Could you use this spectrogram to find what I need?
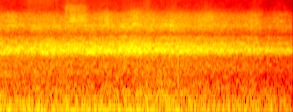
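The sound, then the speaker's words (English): A large flock of crows in woods caws and squawks at once as they fly up in alarm, a dense, continuous chorus of harsh calls holding steady for the whole stretch, loud, with no voices. “A scream echoes into the woods, causing birds to fly up into the air in alarm.”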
